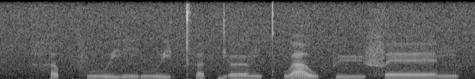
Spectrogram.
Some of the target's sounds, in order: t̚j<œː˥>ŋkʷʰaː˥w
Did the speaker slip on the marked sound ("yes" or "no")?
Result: yes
